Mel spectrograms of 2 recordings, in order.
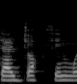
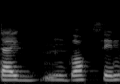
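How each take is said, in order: First: The middle consonant is a soft j sound. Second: The middle consonant is a hard g sound. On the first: "डाइगॉक्सिन और डाइजॉक्सिन whatsoever" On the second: "डाइगॉक्सिन और डाइजॉक्सिन whatsoever"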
